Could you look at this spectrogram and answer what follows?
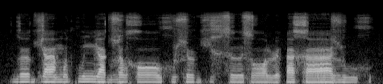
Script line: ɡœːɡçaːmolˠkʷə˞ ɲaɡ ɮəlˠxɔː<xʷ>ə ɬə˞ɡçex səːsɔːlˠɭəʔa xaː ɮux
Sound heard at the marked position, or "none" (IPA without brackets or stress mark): xʷ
